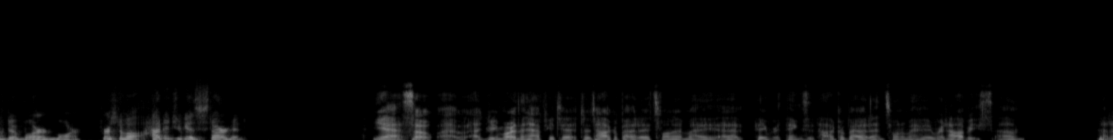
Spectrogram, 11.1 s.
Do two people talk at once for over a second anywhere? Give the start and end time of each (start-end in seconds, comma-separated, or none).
none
